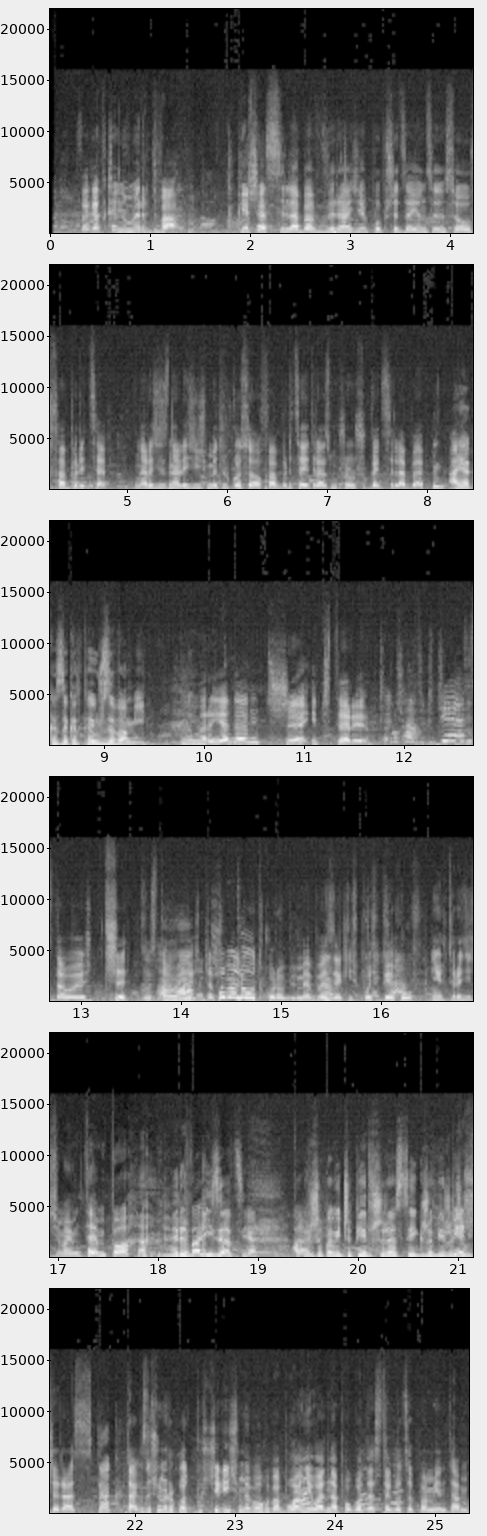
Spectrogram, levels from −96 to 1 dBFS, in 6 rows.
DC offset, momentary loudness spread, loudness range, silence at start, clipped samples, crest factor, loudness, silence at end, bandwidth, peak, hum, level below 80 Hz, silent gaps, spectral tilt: under 0.1%; 9 LU; 5 LU; 0 s; under 0.1%; 16 dB; -16 LUFS; 0 s; 15 kHz; 0 dBFS; none; -34 dBFS; none; -4.5 dB/octave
